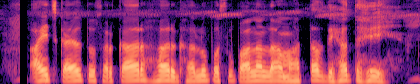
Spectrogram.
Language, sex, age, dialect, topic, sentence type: Chhattisgarhi, male, 51-55, Northern/Bhandar, agriculture, statement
